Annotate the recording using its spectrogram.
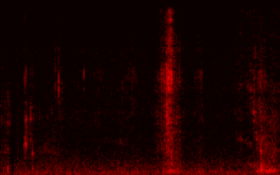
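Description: A young woman bites into soft fruit.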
